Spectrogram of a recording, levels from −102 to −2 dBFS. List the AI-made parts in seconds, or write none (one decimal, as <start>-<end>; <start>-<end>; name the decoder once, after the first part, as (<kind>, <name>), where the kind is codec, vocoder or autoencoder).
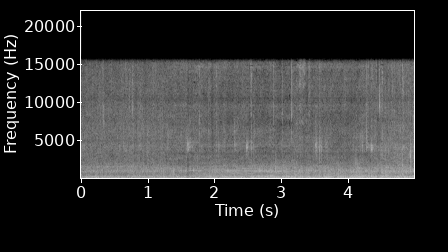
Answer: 1.3-4.3 (codec, SNAC)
